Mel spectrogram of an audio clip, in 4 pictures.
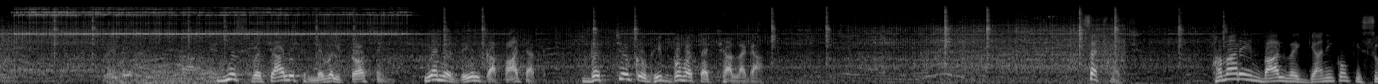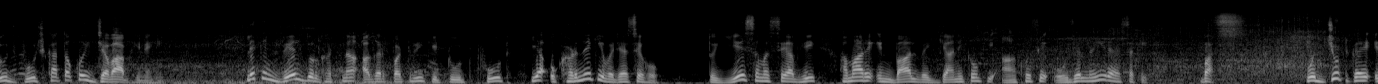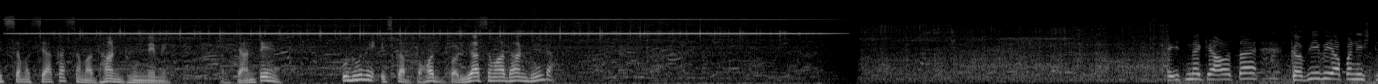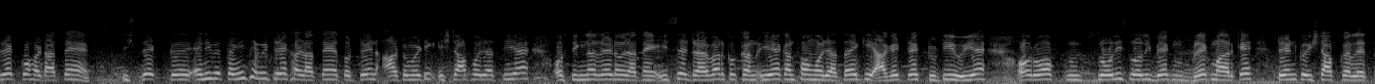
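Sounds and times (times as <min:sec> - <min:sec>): model train motor running: 0:00.0 - 0:12.7, 0:14.2 - 0:18.1, 0:22.9 - 0:39.3.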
